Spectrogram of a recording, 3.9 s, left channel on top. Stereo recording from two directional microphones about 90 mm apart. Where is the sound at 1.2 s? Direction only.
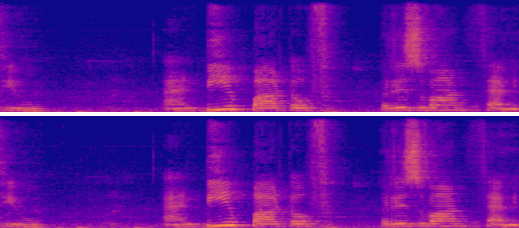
30° right (ahead or behind).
